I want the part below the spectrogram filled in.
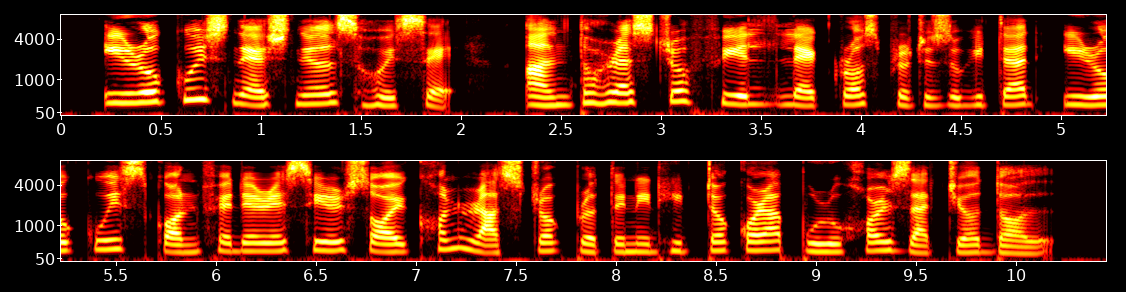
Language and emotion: Assamese, neutral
